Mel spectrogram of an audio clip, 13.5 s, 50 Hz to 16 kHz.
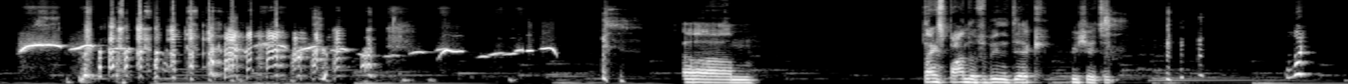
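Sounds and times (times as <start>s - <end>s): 
short whistled melody as an item is opened: 0.0s - 1.6s, 2.2s - 5.7s
bursts of laughter: 0.6s - 4.2s, 11.0s - 12.0s
speech: 6.9s - 7.6s, 9.2s - 11.3s.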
